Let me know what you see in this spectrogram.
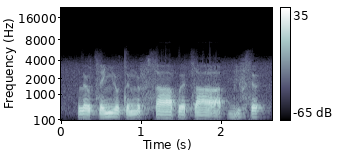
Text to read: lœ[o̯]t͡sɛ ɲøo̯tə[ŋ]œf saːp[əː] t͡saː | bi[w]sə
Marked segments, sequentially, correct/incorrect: correct, correct, correct, incorrect

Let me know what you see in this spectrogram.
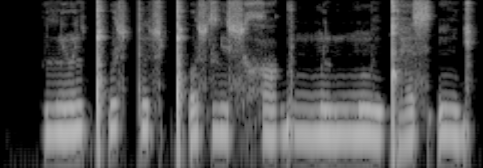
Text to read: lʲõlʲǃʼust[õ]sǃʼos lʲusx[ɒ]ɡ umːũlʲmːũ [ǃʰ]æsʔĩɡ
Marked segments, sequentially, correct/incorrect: incorrect, correct, incorrect

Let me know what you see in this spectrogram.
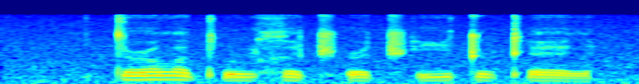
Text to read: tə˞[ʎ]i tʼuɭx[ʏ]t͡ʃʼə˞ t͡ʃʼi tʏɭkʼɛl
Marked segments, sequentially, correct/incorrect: incorrect, incorrect

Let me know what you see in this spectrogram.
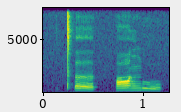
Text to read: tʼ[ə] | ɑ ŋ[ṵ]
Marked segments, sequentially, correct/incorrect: correct, incorrect

